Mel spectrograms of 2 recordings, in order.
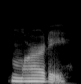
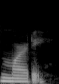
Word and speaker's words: Marty: In this case, the T is completely different. It's been softened, Marty. So the nickname for Martin is Marty.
